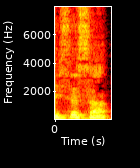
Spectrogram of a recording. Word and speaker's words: SysOp: It's obviously SysOp because this is short for system. Right. System operator, SysOp.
